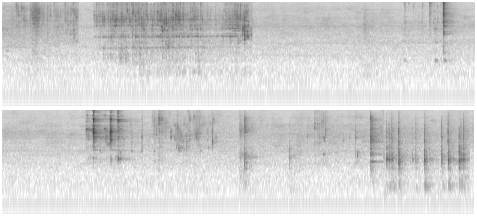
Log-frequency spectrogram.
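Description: Water poured into a cooking pot holding pork ribs, with splashing and trickling in short bursts, followed by drips and light clatter of the pot, close by and fairly quiet.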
